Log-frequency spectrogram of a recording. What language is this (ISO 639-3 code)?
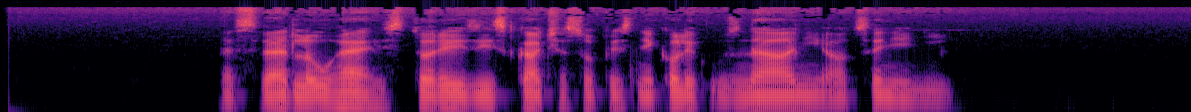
ces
